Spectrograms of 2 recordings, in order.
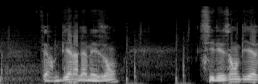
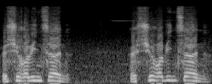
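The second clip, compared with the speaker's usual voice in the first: louder, higher urgent calls; calling out; 6 semitones higher, 3 dB louder, much faster than usual. Acted. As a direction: shout through the door. Calling at another door.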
